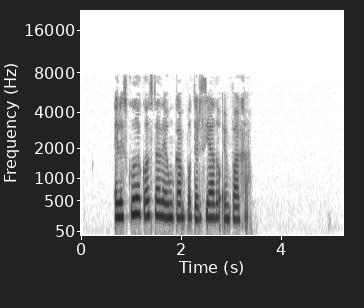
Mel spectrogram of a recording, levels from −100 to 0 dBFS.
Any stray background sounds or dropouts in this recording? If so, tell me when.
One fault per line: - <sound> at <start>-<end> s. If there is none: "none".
none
